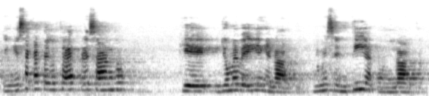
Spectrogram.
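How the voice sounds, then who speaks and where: Cuban woman artist, thoughtful and halting, recorded in a roomy hall with faint noise. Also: fairly high pitch, a bit bright. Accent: Cuban Spanish. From Cuba. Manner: reflective, with hesitant fillers and restarts. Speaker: guitarist and artist interviewee. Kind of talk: conversational interview answers.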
